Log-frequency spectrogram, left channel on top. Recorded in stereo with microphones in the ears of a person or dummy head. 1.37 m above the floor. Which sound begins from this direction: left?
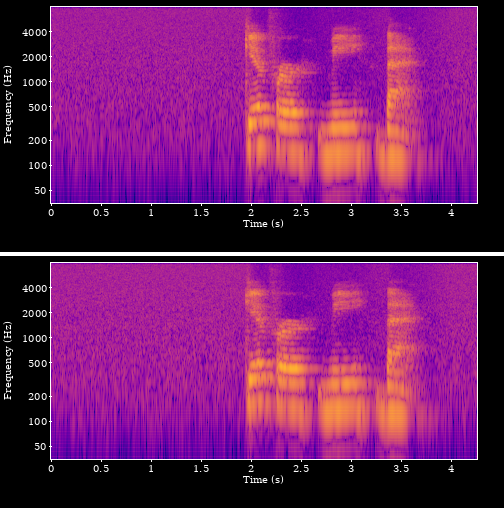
A man speaking, at 1.9 s.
